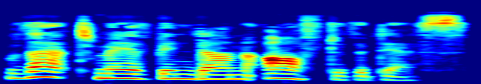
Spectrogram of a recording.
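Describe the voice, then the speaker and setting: A woman's voice: lowish voice, expressive, a little slow, dry recording. An actress playing a cool, observant English woman detective in a radio drama, composed and matter-of-fact. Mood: cool, frank. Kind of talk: British radio drama acting.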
